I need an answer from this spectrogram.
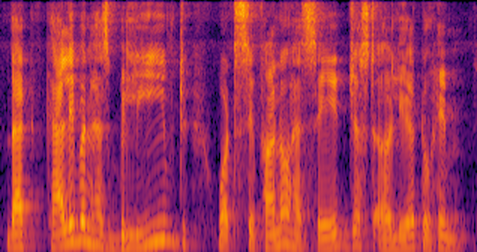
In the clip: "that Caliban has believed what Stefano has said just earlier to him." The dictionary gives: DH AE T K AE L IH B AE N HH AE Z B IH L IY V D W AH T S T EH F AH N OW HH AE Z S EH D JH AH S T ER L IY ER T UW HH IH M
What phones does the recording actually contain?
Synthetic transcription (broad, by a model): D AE T K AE L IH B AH N HH AE Z B IH L IY V D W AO T S T EH F AH N OW HH AE Z S EH D JH AH S T ER L IY ER T UW HH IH M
